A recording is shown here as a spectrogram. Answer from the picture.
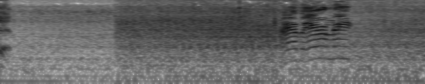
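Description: Truck engine idling with a steady low hum; about a second in, a steady hiss of compressed air starts, escaping from a leaking connection on the lift axle air line.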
